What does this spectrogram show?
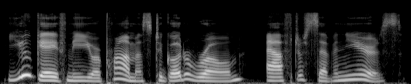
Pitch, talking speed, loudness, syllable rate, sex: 190 Hz, 175 wpm, -18 LUFS, 4.3 syllables/s, female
